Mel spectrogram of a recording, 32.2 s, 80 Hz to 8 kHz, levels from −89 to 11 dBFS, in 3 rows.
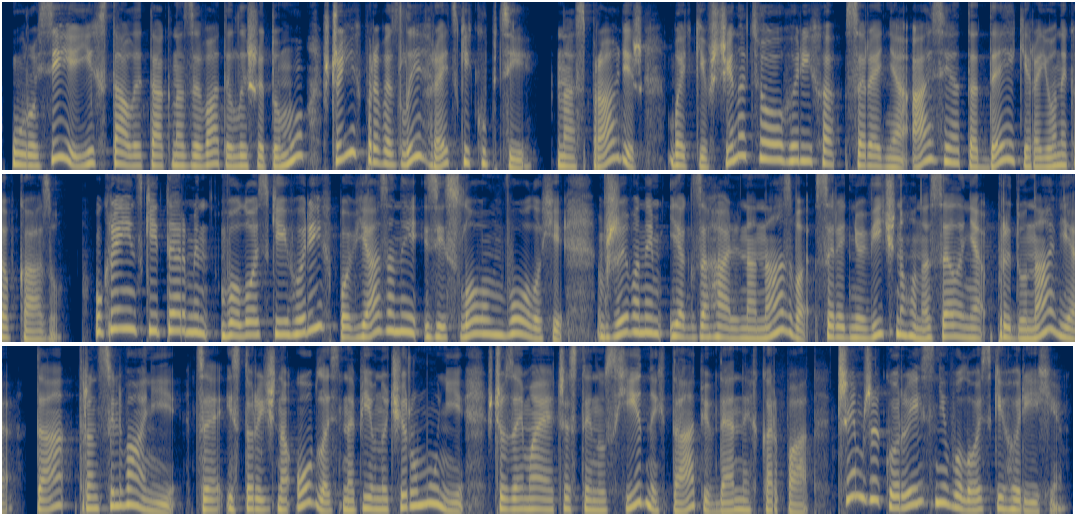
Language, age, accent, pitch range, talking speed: Ukrainian, 30-49, native, 170-245 Hz, 115 wpm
